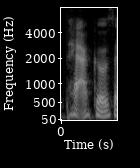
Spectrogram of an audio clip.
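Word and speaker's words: Packo's: I didn't get her again to get to take her to Tony Paco's, which I said it right, Paco's. I get teased here because I say Paco's because, you know, I'm Canadian, and you know, it's like you got to take ever someone.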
